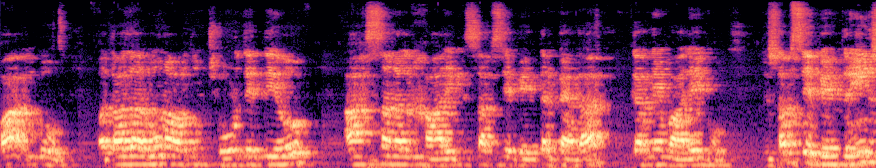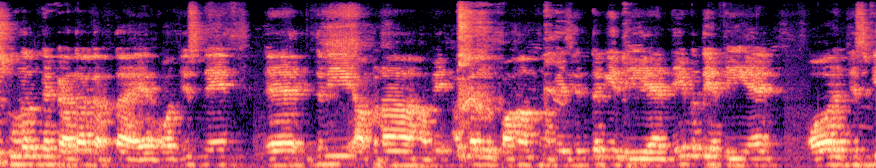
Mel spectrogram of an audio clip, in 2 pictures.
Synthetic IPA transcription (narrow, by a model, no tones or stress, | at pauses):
baːkkoː | bɐt̪aːzaːɾuːnɔːɾt̪ʊmt͡ʃʰoːɽd̪ẽːd̪eɦoː | ɐɦsənəlxaːlɪksɐbsebeːɦt̪əɾpɛːd̪aːkəɾneʋaːlekoː | d͡ʒoːsɐbsebeɦt̪əɾiːnsuːɾət̪mẽpɛːd̪aːkəɾt̪aɦɛːɔːɾd͡ʒɪsnẽ | ɪt̪niəpnaɦɐmẽːʔɐkəlbəɦəmɦɐmẽzɪ̃nd̪əɡid̪iːɦɛ̃ːneːmt̪ẽd̪iɦɛ̃ː | ɔːɾd͡ʒɪsk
